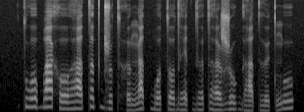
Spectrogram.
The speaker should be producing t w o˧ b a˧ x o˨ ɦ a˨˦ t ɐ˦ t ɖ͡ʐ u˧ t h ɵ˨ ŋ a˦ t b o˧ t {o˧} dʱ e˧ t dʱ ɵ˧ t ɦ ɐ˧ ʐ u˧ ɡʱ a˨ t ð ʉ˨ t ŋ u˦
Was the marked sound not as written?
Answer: no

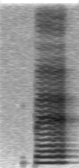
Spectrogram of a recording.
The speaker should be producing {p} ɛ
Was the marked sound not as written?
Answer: no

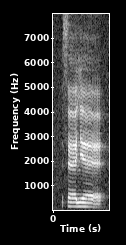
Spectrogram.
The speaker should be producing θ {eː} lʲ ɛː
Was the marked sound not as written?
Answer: yes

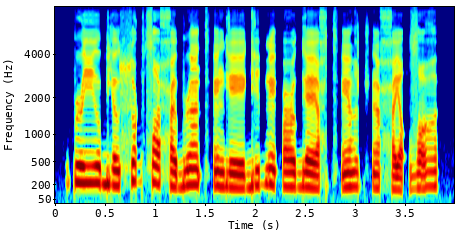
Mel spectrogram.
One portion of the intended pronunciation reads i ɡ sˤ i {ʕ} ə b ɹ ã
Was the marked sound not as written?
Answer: yes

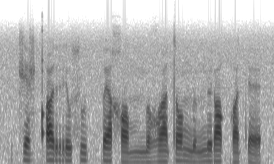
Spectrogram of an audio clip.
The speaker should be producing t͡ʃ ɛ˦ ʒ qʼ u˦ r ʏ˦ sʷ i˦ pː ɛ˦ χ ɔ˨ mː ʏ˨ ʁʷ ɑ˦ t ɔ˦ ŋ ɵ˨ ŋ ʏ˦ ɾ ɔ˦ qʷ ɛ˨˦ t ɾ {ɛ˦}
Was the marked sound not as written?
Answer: yes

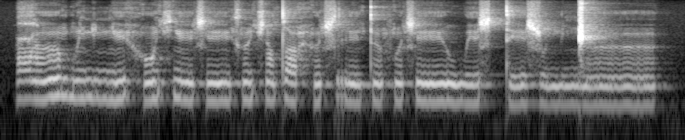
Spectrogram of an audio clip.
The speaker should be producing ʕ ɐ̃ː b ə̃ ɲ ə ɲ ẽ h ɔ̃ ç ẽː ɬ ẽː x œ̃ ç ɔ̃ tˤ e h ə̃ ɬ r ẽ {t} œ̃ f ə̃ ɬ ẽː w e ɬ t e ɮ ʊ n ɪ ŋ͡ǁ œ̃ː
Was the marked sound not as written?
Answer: no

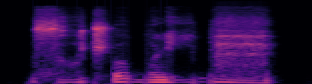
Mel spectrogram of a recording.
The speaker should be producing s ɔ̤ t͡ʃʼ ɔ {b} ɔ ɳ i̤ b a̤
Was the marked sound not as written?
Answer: no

